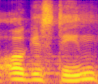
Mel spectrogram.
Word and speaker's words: Augustine: And then by the time of Augustine, who most of you would call Augustine, because that's the way your teachers pronounce it,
